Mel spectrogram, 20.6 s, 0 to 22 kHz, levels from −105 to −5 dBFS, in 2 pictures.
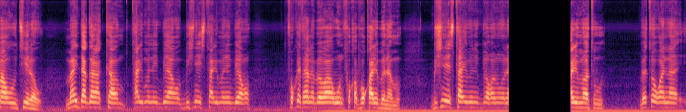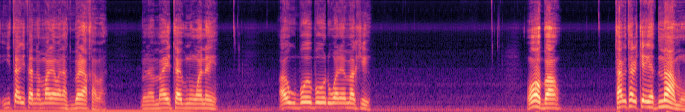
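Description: An audio dropout to silence runs from 7.64 to 8.57 s: the speech cuts off mid-flow and about 0.93 s of dead digital silence follows, with no room tone, before the sound resumes. The input was likely lost briefly while recording continued writing silence.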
